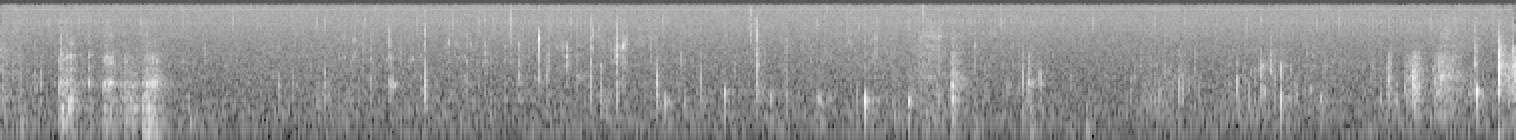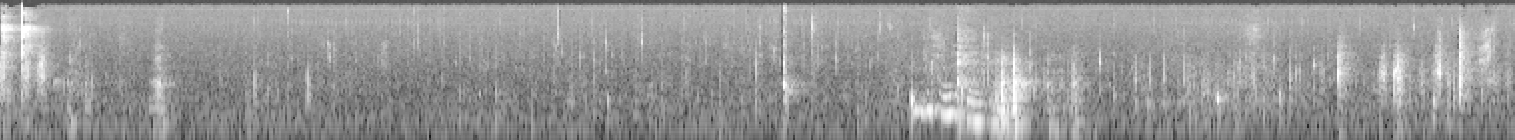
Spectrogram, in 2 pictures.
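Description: A handheld training clicker clicks once about halfway through, marking the dog's paw landing on the book. Around it are quiet scattered taps of the dog moving on a hardwood floor, and a brief voice-like sound near the end.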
